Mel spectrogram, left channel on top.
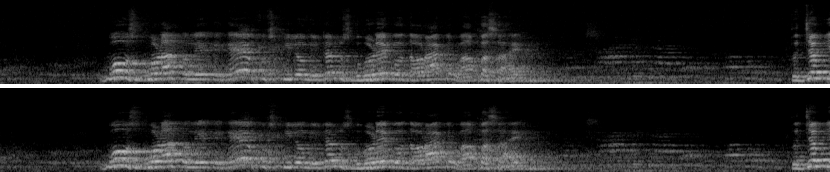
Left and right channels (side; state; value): left; noise; hiss, 26 dB below the sound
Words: وہ اس گھوڑا کو لے کے گئے، کچھ کلومیٹر اس گھوڑے کو دوڑا کے واپس آئے. تو جب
